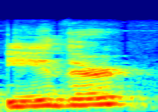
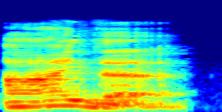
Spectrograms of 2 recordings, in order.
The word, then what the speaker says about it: either: Ele pode ser pronunciado either, como os americanos, ou either, como os britânicos, tá?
